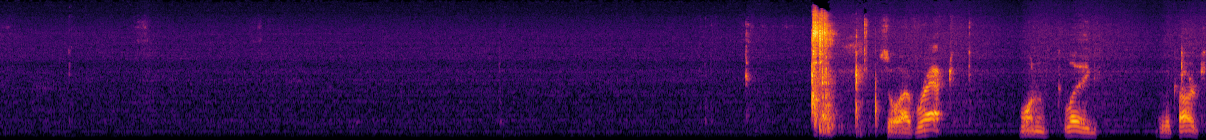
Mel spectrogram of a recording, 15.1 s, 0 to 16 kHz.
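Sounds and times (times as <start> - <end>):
steady low hum: 0.0 - 15.0
man talking: 11.0 - 12.0, 12.8 - 13.8, 14.5 - 15.0.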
